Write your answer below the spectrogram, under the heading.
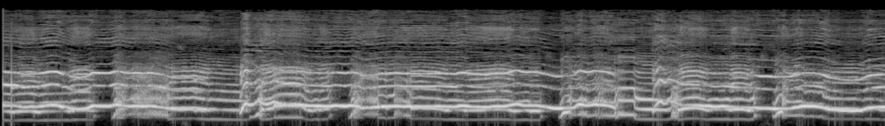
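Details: Siberian Husky singing indoors: long sustained howled tones with rich harmonics, sliding up and down in pitch, with brief breaks and wavering yodel-like shifts between phrases, continuous throughout.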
